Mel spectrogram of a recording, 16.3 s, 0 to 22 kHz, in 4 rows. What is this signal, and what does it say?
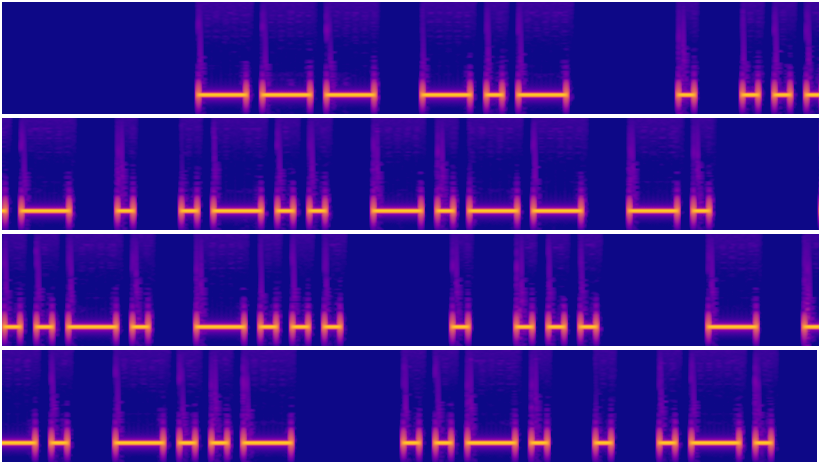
Morse code, heard as a keyed tone, about 16 wpm, 700 Hz. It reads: OK EVELYN FB ES TNX FER
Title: Practice QSO - Exchange 2 - Info - 15wpm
